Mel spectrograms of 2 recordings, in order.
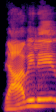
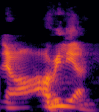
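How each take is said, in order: First: The word is said plainly, without extra emphasis. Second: The word is said with heavy, drawn-out emphasis. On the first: Any time in the morning. "ആറു മണി മുതൽ പത്തു മണി വരെ രാവിലെയാണ്" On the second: Very early, before six o'clock. "അർത്ഥം മാറി, ആറു മണിക്ക് മുമ്പ് ആണ് രാവിലെ"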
